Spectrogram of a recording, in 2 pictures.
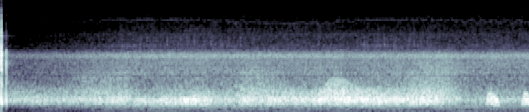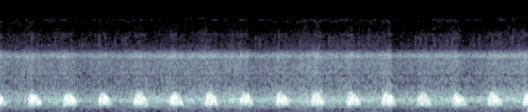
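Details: Fetal heartbeat on Doppler: whooshing static gives way to a fast, regular, galloping pulse.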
